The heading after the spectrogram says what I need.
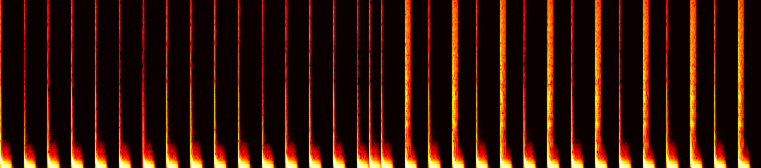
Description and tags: Loop para crear cualquier estilo de house,minimal o progressive.Creado por Chronic Records(Avila)para los amantes de la música electrónica.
